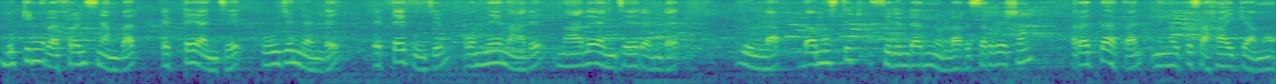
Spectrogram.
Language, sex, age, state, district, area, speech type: Malayalam, female, 45-60, Kerala, Kollam, rural, read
